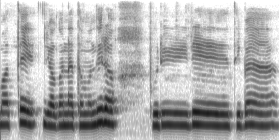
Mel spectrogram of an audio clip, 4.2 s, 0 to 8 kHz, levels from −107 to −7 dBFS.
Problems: none marked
